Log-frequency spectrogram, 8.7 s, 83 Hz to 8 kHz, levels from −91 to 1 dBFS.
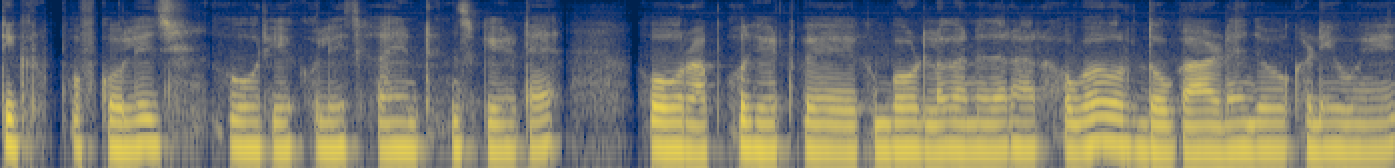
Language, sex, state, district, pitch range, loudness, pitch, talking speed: Hindi, male, Uttar Pradesh, Muzaffarnagar, 140-145 Hz, -18 LUFS, 145 Hz, 200 wpm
